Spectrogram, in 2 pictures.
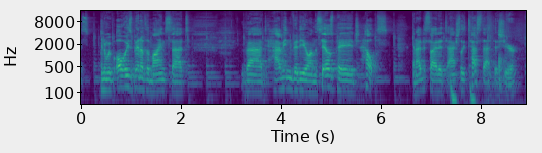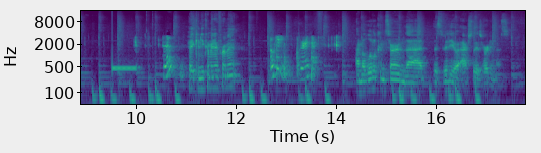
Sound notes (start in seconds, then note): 8.7 relaxed music; 9.5 phone ringing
